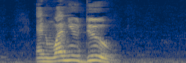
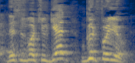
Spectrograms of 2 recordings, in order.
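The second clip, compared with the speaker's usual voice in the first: raised, higher scolding voice; I-told-you-so scolding; 5 semitones higher, 6 dB louder than usual. Acted. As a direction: tell off a little brother smugly. Balram scolds tied-up Krishna.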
